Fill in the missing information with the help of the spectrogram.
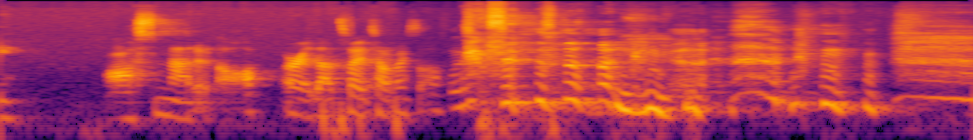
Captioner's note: laughs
